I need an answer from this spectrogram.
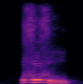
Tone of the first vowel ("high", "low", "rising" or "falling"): high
